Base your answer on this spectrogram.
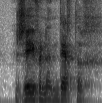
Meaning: thirty-seven
- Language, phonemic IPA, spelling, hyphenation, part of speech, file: Dutch, /ˈzeː.vən.ənˌdɛr.təx/, zevenendertig, ze‧ven‧en‧der‧tig, numeral, Nl-zevenendertig.ogg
